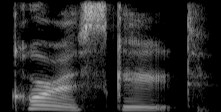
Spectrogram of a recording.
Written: coruscate

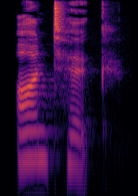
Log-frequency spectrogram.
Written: ontic

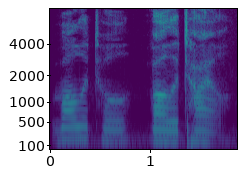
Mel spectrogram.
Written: volatile

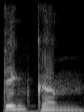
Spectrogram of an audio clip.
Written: dinkum

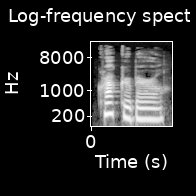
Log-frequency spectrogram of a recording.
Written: cracker-barrel

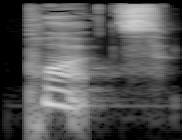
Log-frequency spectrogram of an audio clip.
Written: plotz

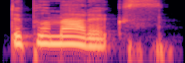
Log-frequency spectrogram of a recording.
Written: diplomatics

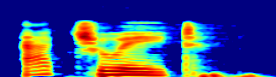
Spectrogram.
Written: actuate

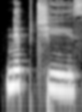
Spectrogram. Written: nipcheese

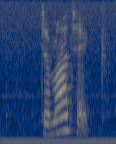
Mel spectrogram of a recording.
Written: demotic

